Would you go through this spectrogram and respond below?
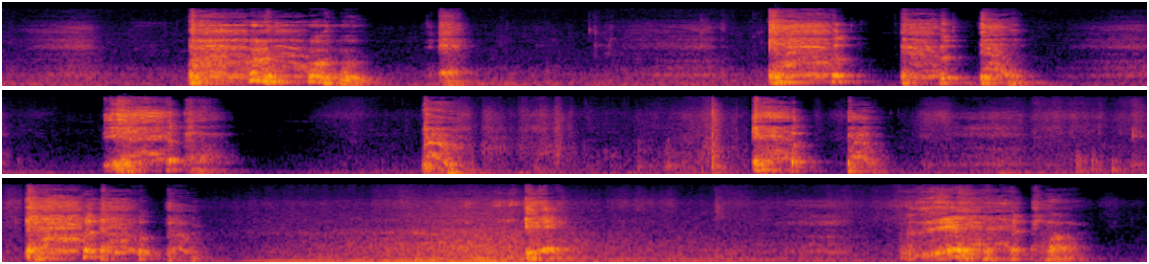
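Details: Morning cough in an adult whose chest reacts to cold, damp early-winter weather: repeated harsh coughs and throat clearing, with a drawn-out gagging, retching sound partway through.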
